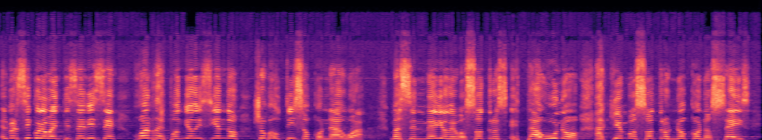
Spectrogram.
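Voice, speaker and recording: A woman pastor with an Argentine accent preaching a sermon, fervent and repetitive, building to shouted proclamations. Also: very high voice, steady tone, normal speed, hardly any pauses, in a large hall. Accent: Argentine Spanish.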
